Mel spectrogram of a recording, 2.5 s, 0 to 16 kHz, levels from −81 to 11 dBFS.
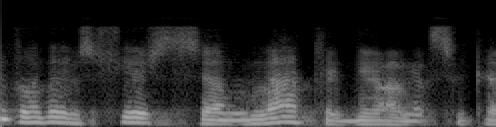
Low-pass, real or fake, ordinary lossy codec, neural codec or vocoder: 7.2 kHz; fake; Opus, 24 kbps; codec, 16 kHz, 0.5 kbps, FreqCodec, smaller model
